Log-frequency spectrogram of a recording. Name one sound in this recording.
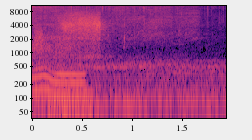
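A magical blast bursts with a crackling whoosh.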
